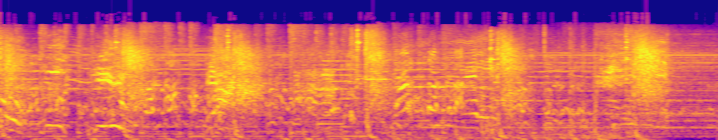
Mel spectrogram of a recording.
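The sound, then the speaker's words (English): Heavy blows strike a man lying prone on the floor, a few sharp smacks that recur at uneven intervals over dense, loud background noise. “Han smashes prone Williams.”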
